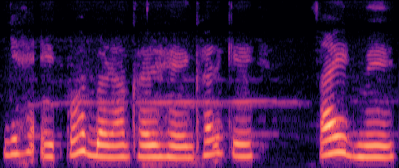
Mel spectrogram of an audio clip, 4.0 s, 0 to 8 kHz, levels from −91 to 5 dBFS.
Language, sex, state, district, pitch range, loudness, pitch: Hindi, female, Madhya Pradesh, Bhopal, 205-265 Hz, -17 LUFS, 220 Hz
